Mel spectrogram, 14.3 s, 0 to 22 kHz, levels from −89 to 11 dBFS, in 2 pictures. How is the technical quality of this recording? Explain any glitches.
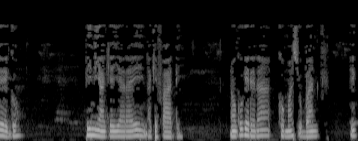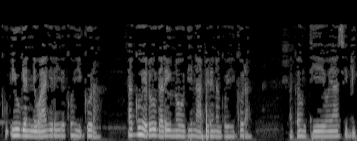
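The technical quality is poor. The speech is band-limited and damaged by coding throughout, with one audible pre-echo.

Throughout the clip, a starved encoder, likely MP3 compression at a very low bitrate near 24 kbps, removes everything above 10.5 kHz and drops weak frequency detail frame by frame. The result is dull, watery, swirling speech with metallic chirps on sibilants.

From 6.40 to 6.44 s, a pre-echo appears. The transform codec spreads the noise meant for a sharp attack across its whole block, so a short hiss arrives about 39 ms early and the attack itself sounds blurred and soft.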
